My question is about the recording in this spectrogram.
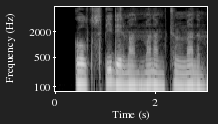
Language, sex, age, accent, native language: Uzbek, male, 18-24, Andijon, Uzbek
